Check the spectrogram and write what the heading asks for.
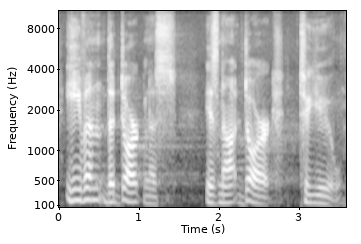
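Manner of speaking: measured reading of scripture. Acted. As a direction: read the psalm low and reverent.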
